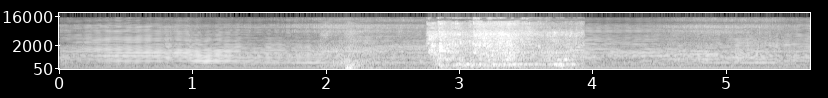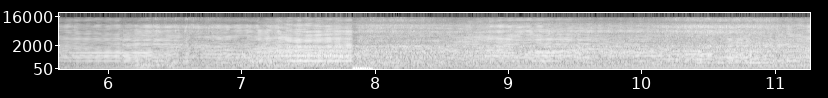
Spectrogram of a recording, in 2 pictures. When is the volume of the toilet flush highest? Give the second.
3 s.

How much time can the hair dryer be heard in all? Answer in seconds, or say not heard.
4 s.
